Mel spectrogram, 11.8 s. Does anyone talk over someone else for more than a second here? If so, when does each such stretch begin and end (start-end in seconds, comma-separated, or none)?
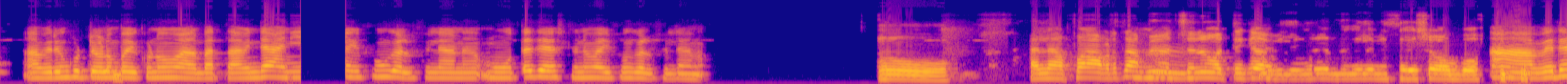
none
